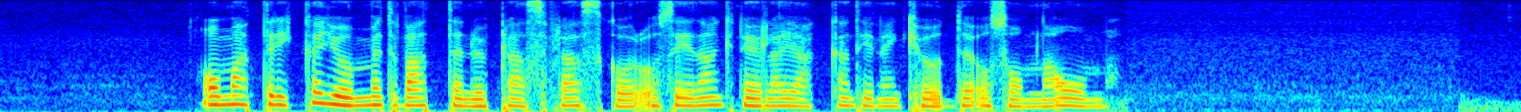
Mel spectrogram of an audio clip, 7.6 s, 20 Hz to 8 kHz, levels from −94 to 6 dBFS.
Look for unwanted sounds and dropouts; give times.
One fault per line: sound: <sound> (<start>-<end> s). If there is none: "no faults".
no faults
